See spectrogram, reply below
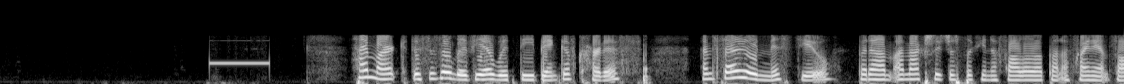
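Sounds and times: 
voicemail beep tone: 0:02.1 - 0:02.7
speech: 0:03.6 - 0:06.3, 0:07.0 - 0:11.2.

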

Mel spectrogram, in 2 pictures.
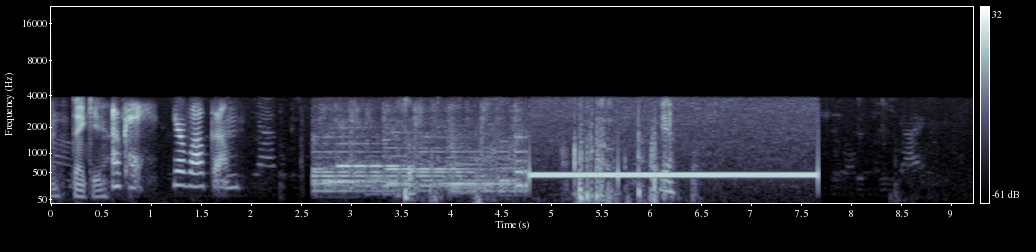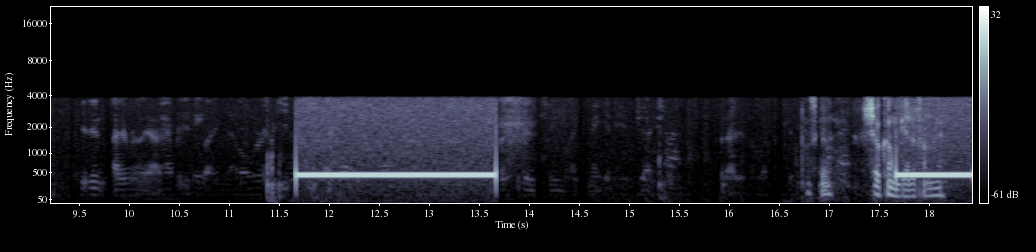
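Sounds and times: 
speech: 0:00.0 - 0:02.0, 0:02.7 - 0:03.9, 0:16.9 - 0:18.4
ringback tone on a phone line while a call is transferred to voicemail: 0:04.8 - 0:07.7, 0:11.7 - 0:13.7, 0:17.7 - 0:18.4.

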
